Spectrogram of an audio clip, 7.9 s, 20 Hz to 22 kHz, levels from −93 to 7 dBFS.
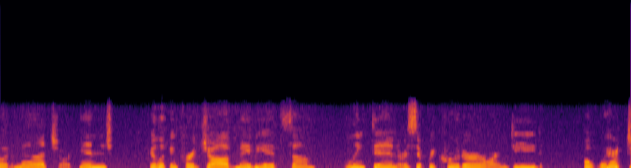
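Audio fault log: throughout: noise suppressor artifacts. A suppressor is pulling down the bands it judges to be steady noise, frame by frame, by about 20 dB, so the room noise, sitting about 17 dB below the speech, dips in the pauses and swells under speech.
0.64–1.01 s, 3.51–3.66 s (right after "a job maybe"), 4.98–5.78 s: speech cut by the noise suppressor. The suppressor mistook parts of the speech for noise and turned them down with the background, by up to about 18, 12 and 14 dB respectively, roughly 150 to 200 ms in each span, so soft sounds there come out swallowed and faint.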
